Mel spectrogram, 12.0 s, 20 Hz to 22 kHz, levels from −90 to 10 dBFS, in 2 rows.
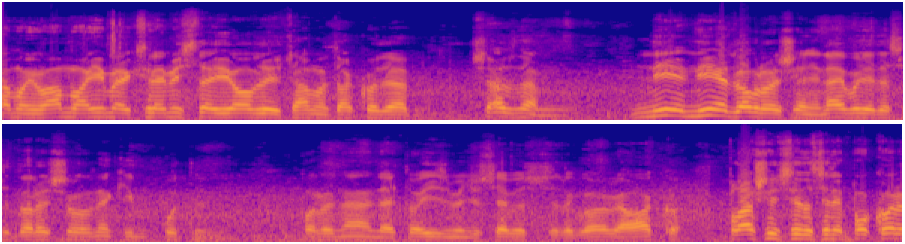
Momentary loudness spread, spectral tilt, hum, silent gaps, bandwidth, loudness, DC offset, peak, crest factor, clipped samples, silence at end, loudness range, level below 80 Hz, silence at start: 13 LU; -4.5 dB/octave; none; none; 15.5 kHz; -18 LUFS; under 0.1%; -6 dBFS; 12 dB; under 0.1%; 0 s; 5 LU; -44 dBFS; 0 s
